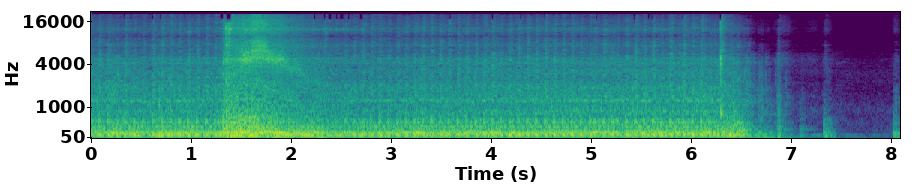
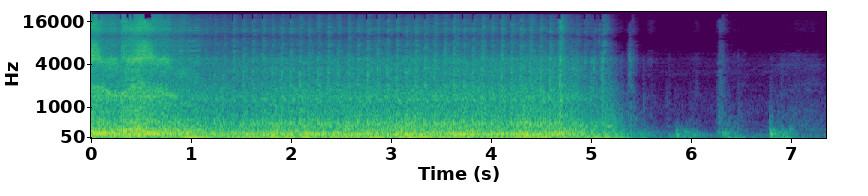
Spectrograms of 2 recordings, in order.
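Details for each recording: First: STIHL FS 100RX trimmer, long-sitting, after clutch replacement: small two-stroke buzzes at a steady fast idle with a brief rev early, then shuts off; runs smooth and even. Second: Stihl FS 100RX trimmer that sat unused, with fresh fuel, new CMR6H plug and air filter: small four-stroke catches and runs rough about five seconds then dies; head spins while pulling the rope, so the clutch is stuck engaged and needs replacing.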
